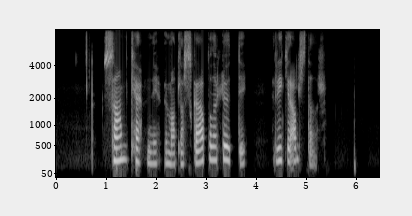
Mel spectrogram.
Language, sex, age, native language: Icelandic, female, 20-29, Icelandic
